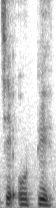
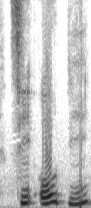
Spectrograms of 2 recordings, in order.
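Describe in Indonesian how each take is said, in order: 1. Huruf-hurufnya dibaca dengan cara Indonesia. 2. Huruf-hurufnya dibaca dengan cara Inggris. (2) "Kita tidak membacanya"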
